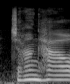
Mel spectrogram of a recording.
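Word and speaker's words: Zhang Hao: Okay, so this had Hanbin, Taeray, and Jang Hao. I can never say his name correctly because it has a Z, but it's pronounced like a J apparently.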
